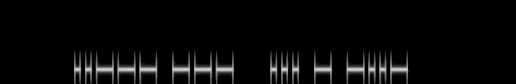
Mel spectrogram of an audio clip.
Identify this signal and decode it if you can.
Morse code, heard as a keyed tone, about 22 wpm, 700 Hz. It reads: 2O STX
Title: Winter Field Day Exchanges 22wpm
